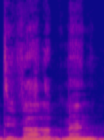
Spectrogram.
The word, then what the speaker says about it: development: the older and younger generations okay so any mispronunciation and yes develop and development the stresses on the second syllable and widened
